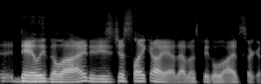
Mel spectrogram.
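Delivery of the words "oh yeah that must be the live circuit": low, quick, completely deadpan, no audible reaction. Praising an actor's performance, the speaker retells Leslie Dwyer's line, deadpan. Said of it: "Like it just completely deadpan".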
